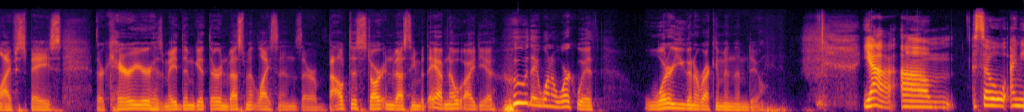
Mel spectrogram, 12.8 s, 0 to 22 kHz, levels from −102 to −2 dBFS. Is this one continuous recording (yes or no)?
yes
